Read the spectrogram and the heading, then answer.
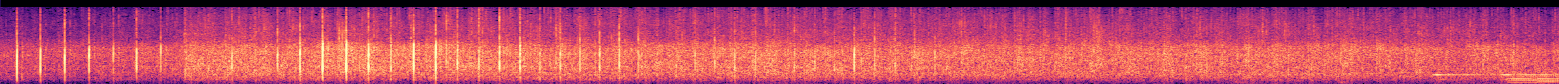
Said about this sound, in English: Thank you, graduates, for blessing us this evening. Let's applaud them one more time. Thank you. Good job.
